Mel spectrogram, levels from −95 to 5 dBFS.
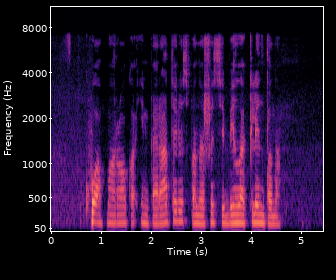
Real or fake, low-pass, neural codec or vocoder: real; 7.2 kHz; none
